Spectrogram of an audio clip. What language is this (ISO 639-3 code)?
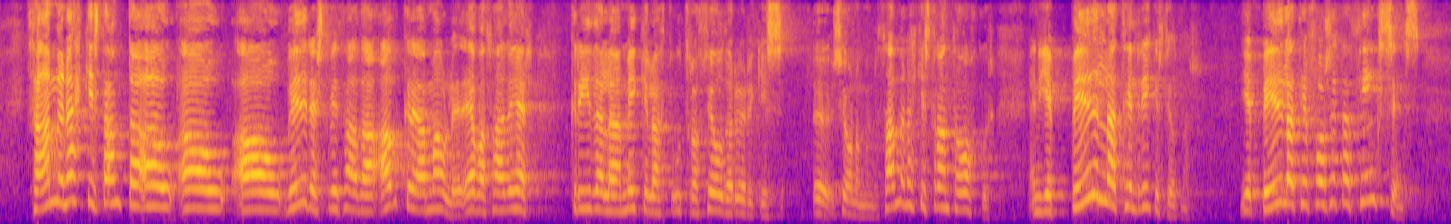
isl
